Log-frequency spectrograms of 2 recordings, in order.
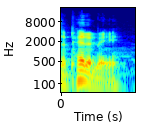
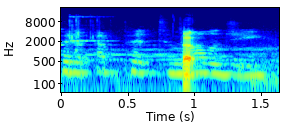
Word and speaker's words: epitome: pronounce it you're fine it's epitome epitome see like I think of epitome but when I think of the other way EP epitomy yeah but that's they're different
